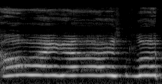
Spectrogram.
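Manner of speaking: mock crying, high drawn-out bawling, "oh" stretched. Retelling being in the bathroom with a hurt nose, imitating own bawling. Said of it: "I'm bawling".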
